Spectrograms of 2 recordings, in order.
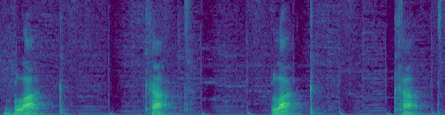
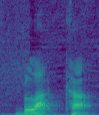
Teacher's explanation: So we have black cat, black cat. But when we say it together, we only pronounce one of the 2 consonant sounds.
